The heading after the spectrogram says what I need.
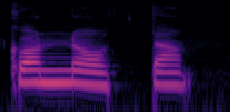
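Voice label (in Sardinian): "connota", female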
